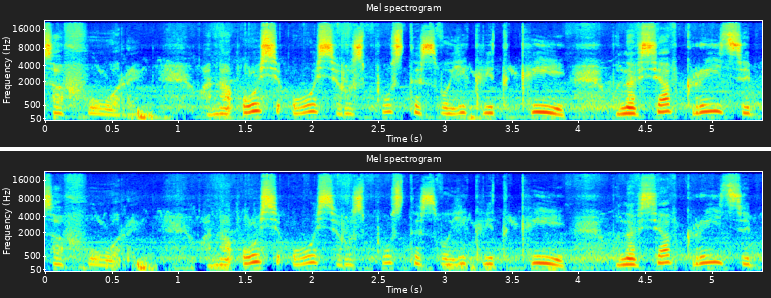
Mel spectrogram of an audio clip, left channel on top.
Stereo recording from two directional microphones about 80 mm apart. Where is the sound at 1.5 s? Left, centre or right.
Centre.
